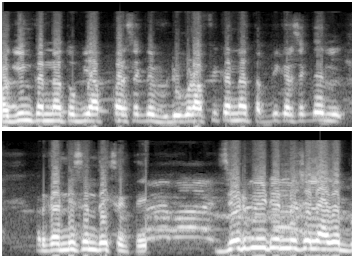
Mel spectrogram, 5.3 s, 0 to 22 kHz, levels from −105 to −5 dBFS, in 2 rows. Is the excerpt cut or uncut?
cut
